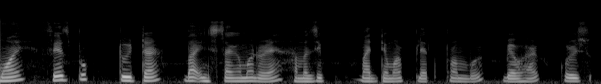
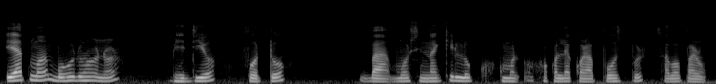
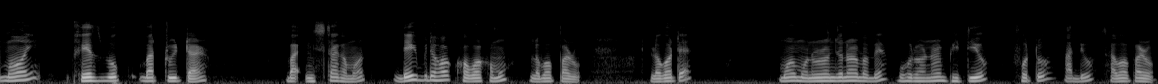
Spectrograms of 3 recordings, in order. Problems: background sounds at intervals, background conversations at intervals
